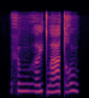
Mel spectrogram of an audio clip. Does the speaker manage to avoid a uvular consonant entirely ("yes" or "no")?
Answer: no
